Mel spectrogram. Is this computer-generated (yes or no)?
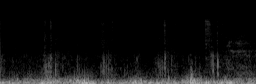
yes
